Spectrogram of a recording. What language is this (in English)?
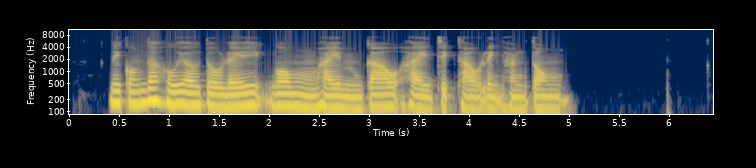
Cantonese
